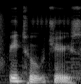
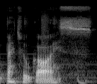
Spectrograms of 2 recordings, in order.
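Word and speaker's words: Betelgeuse: be able to see beetlejuice or battleguys depending on i prefer to pronounce it so that's uh a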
